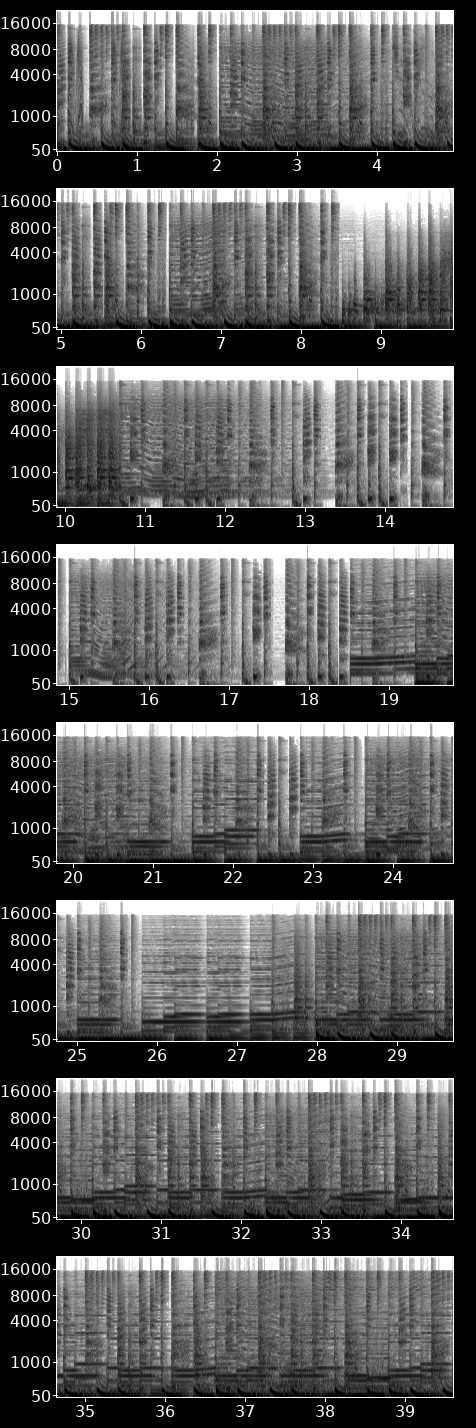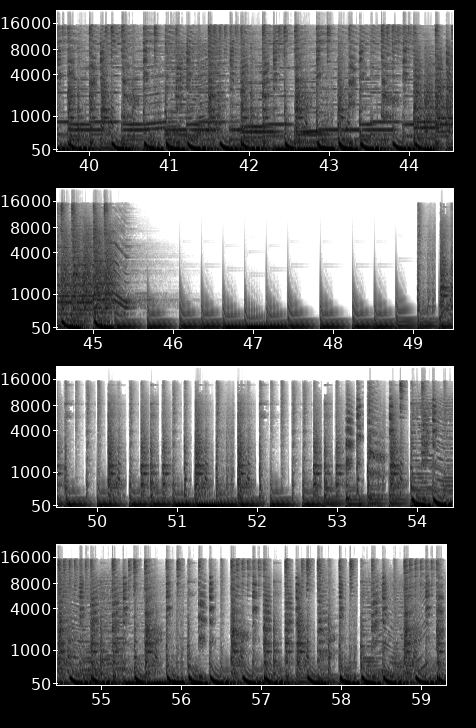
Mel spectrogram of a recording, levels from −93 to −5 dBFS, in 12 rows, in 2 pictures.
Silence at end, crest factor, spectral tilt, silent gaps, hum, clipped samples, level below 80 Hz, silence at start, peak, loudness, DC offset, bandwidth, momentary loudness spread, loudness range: 0 s; 8 dB; -4 dB/octave; none; none; 0.7%; -10 dBFS; 0 s; 0 dBFS; -10 LUFS; 2%; 16 kHz; 8 LU; 7 LU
